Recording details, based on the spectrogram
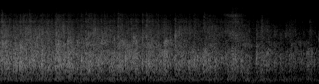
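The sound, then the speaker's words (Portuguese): An audience applauds Jesus during a sermon, steadily, a dense wash of many hands clapping together that holds for a few seconds before tapering slightly near the end, with no talking over it. “Aplauda Jesus.”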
